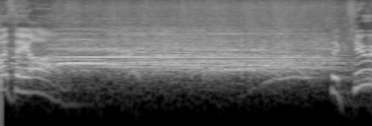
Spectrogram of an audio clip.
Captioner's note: applause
